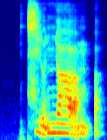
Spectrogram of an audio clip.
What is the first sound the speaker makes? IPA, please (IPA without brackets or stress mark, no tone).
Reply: t͡ɕ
